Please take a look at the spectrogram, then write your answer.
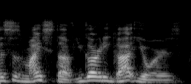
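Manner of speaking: ordinary talk, nothing marked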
